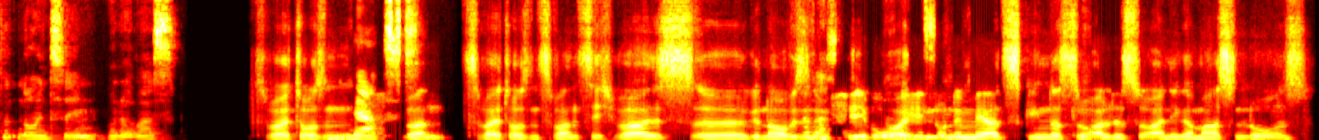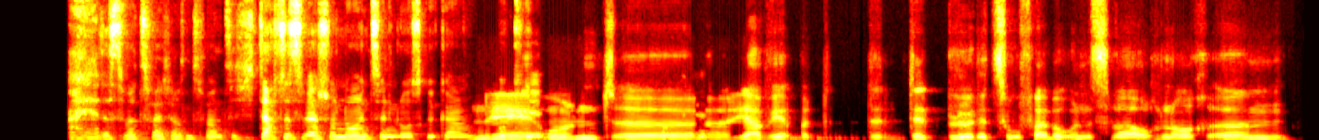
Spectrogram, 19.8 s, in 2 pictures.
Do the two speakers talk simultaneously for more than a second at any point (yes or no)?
yes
